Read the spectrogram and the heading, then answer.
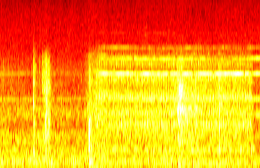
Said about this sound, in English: Oh, Lorna, there's a phone.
